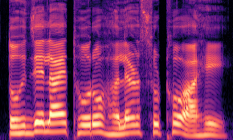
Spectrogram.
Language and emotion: Sindhi, neutral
